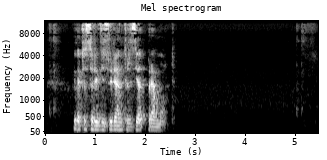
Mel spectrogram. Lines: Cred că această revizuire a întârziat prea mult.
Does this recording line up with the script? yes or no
yes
